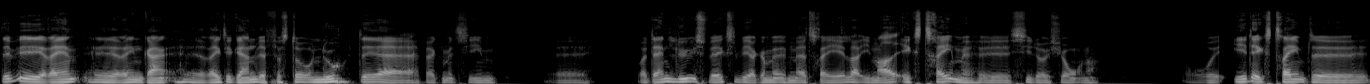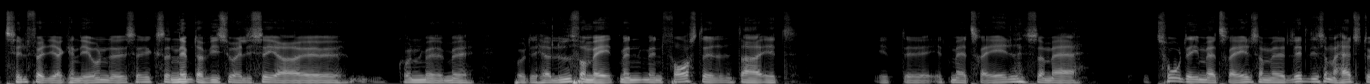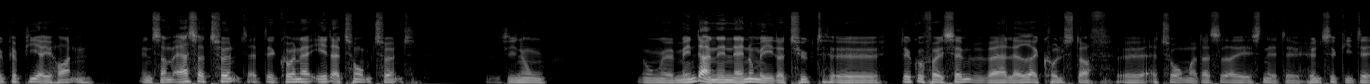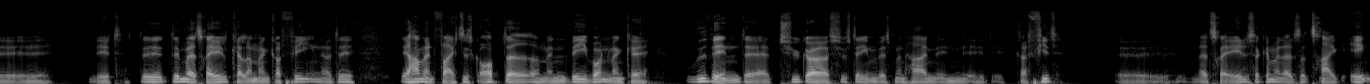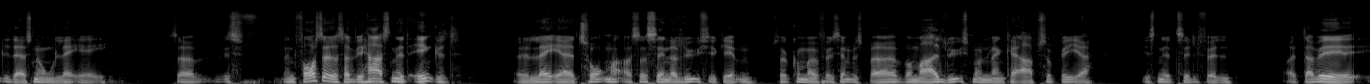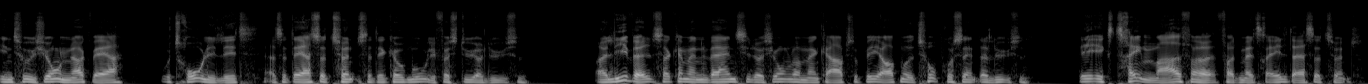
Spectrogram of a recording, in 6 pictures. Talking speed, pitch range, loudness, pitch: 175 wpm, 95-115 Hz, -31 LUFS, 105 Hz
